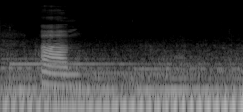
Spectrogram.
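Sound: helicopter flying overhead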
